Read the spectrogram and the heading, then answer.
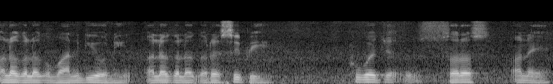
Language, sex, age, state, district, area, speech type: Gujarati, male, 45-60, Gujarat, Ahmedabad, urban, spontaneous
